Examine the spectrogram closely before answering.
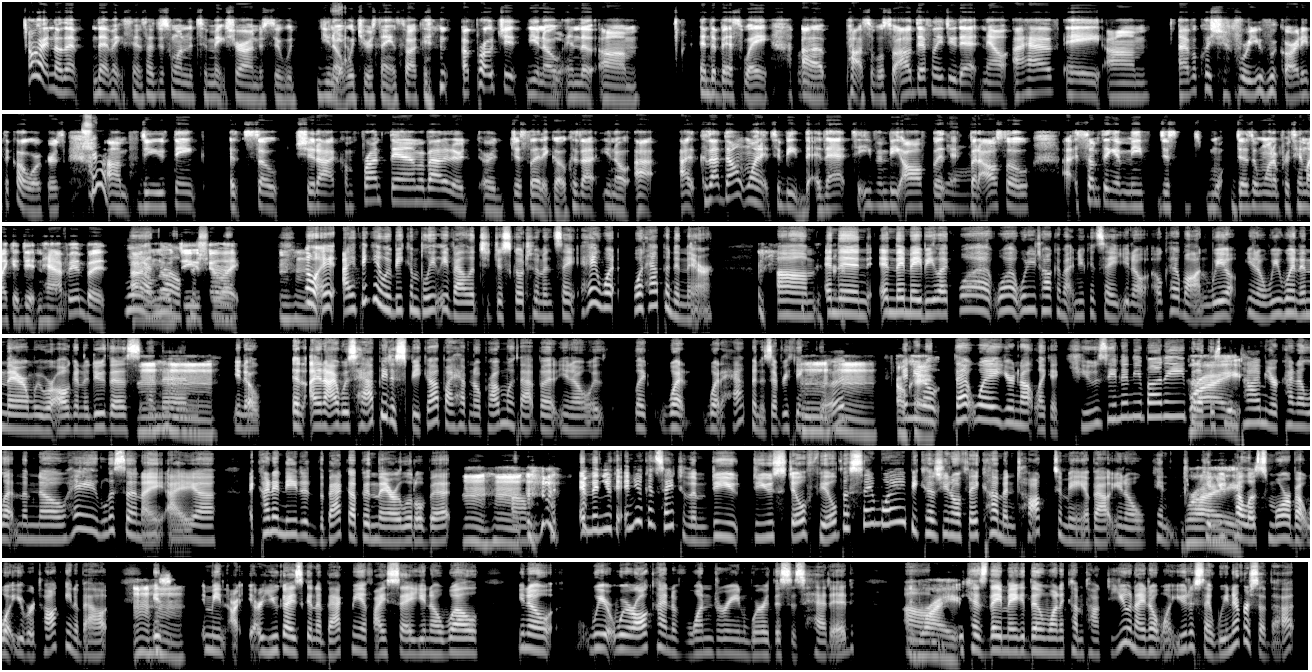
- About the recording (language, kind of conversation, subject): English, advice, How can I recover professionally after an embarrassing moment at work?
- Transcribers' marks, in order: laughing while speaking: "I can"; laughing while speaking: "question for you"; chuckle; other background noise; chuckle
